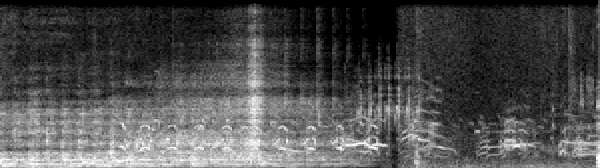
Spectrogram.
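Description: A flock of birds calling, many short squawks overlapping. About four seconds in the sound changes abruptly, and fewer, quieter calls follow.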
